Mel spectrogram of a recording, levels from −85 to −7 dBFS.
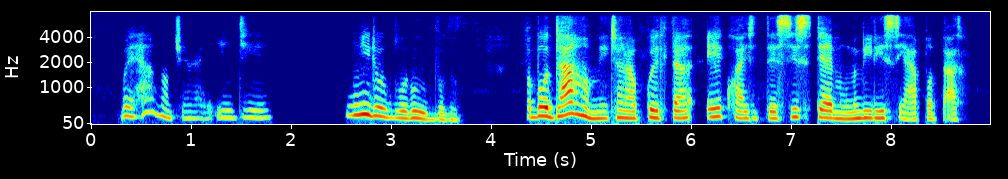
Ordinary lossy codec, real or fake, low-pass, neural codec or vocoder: none; fake; 7.2 kHz; codec, 16 kHz in and 24 kHz out, 0.6 kbps, FocalCodec, streaming, 4096 codes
